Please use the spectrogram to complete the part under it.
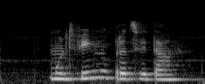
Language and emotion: Russian, neutral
